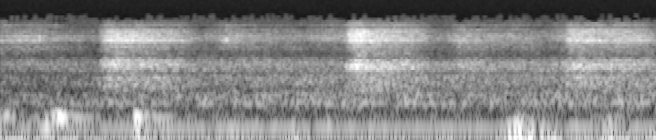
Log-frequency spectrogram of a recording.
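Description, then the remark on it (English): Heavy breathing in a horror movie scene, quiet and steady: a few slow, airy inhales and exhales repeat in a regular rhythm over low background noise, with no talking. “Some heavy breathing.”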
